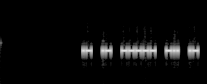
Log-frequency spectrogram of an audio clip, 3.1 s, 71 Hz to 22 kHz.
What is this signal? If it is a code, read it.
Morse code, heard as a keyed tone, about 47 wpm, spaced as for 33 wpm, 700 Hz. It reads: AA0DA
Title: USA Call Signs - 5 Characters - 2x Character Spacing - 45wpm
